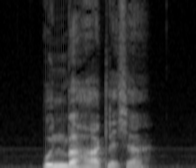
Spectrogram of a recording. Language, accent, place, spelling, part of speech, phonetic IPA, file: German, Germany, Berlin, unbehaglicher, adjective, [ˈʊnbəˌhaːklɪçɐ], De-unbehaglicher.ogg
- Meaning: 1. comparative degree of unbehaglich 2. inflection of unbehaglich: strong/mixed nominative masculine singular 3. inflection of unbehaglich: strong genitive/dative feminine singular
